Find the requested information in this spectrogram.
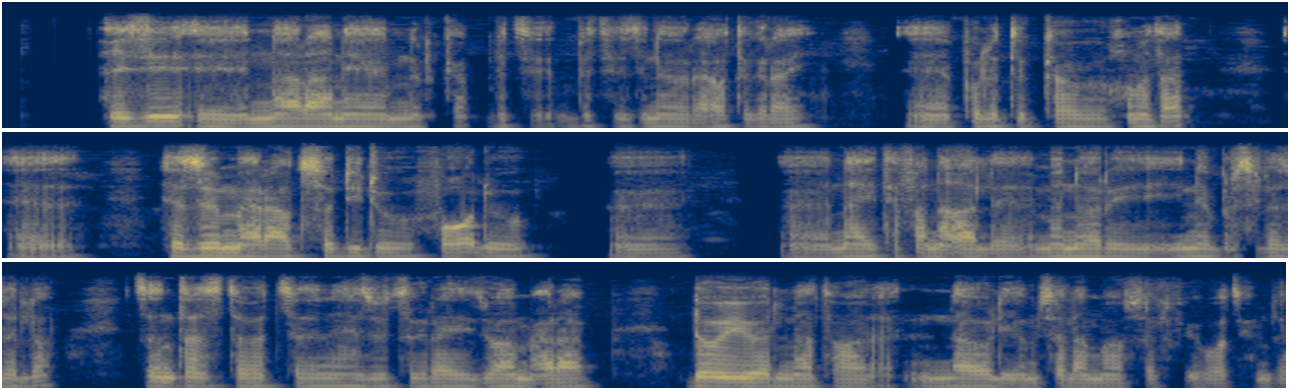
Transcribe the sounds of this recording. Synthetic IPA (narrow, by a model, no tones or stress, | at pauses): ħɨziɨnːaɾanajnːɨɾɨkʰːɐβbɨt̪ʰizɨnɐβɐɾɐa̰βt̪ʰɨɡɾaj | pʰo̞lɐt̪ʰikʰawixunɐt̪ʰat̪̚ | hɨzbimɨʕɾaβt̪ʰɐ̥sɐd̪id̪ufɨkʼɐd̪u | najt̪ʰɐfɐnaχʼalmɐnɐɾijɪnɐbɨɾsɨlɐzɐlːo̞ | t͡sʼɨnt̪ʰazɨt̪ʰɐβɐt͡sɐnahɨzbit̪ʰɨɡɾajzɨwamɨʕɾaβ | d̪ɐwijɪβɐlnat̪ʰɨndawlijo̞msɐlamawisɐlfiwɐt͡sʼiħomzɐ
